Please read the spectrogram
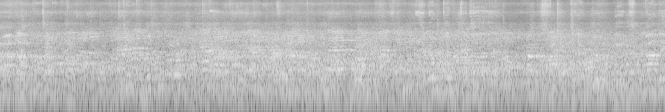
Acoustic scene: restaurant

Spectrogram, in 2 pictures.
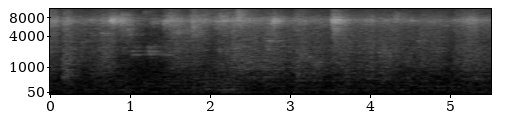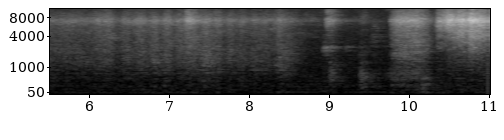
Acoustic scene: restroom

